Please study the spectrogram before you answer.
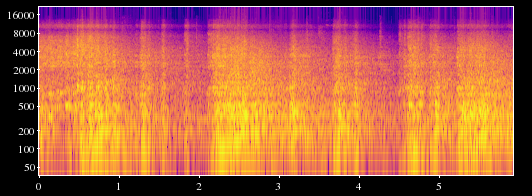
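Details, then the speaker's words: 6.2 LS V8 swapped into a square-body crawler on a Holley Terminator X, warming up: idle surges and sags every couple of seconds, barely holding; idle settings must be brought close so the ECU can relearn. "yeah we need to get it close enough where it's trying to idle and then re-learn"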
